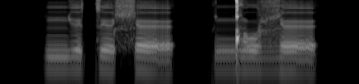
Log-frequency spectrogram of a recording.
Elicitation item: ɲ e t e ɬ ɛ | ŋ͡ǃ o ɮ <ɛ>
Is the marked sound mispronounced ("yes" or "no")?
no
